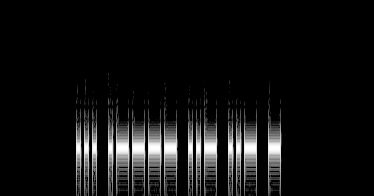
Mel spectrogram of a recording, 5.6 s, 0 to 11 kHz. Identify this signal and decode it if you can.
Morse code, heard as a keyed tone, about 21 wpm, 700 Hz. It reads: S1UUT
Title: Five Challenging Letter-Number Combinations 20wpm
